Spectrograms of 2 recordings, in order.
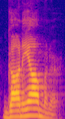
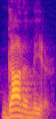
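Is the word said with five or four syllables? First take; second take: five; four. First: It is said with five syllables, go-ni-om-e-ter. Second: It is said with four syllables, go-nom-e-ter. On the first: The speaker calls it right. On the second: The speaker calls it wrong. "not gonometer"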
